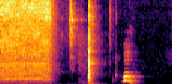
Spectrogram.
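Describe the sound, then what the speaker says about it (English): A steady hissing spray from an aerosol can sprayed onto a face lasts under a second, followed by a few short clicks and rustles and a brief voiced sound. "Let me spray my face."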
